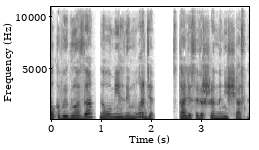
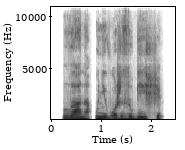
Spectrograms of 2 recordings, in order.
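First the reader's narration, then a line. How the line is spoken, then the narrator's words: Little ice-floe hissing. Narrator (Russian): зашипела льдинка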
